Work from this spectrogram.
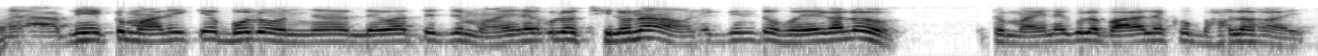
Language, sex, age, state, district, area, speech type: Bengali, male, 45-60, West Bengal, Hooghly, rural, conversation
